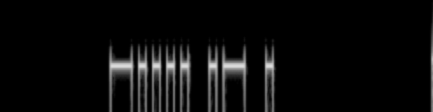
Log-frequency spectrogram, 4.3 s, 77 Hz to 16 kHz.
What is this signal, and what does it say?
Morse code, heard as a keyed tone, about 17 wpm, 700 Hz. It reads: 6AE
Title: All Cut Numbers - 3-Digit 17wpm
